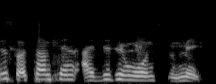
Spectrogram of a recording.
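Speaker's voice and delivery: ordinary delivery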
